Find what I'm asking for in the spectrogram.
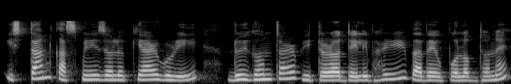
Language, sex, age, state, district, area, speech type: Assamese, female, 45-60, Assam, Biswanath, rural, read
